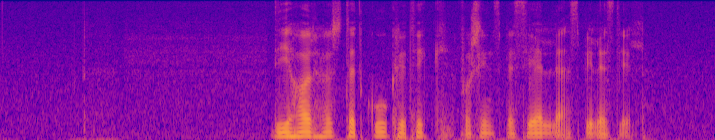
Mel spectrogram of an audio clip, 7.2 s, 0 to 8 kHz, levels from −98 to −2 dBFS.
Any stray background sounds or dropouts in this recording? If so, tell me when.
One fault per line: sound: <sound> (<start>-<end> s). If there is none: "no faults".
no faults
